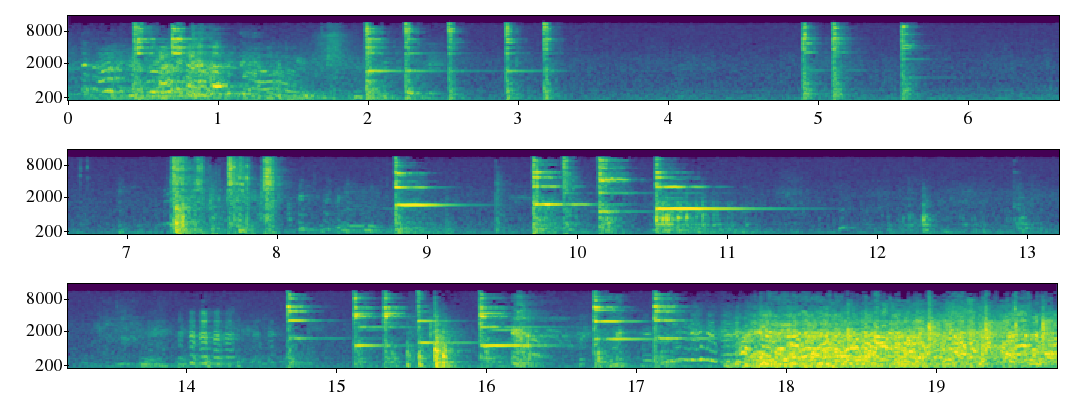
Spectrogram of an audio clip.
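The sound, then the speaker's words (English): Flatware and spoons clink as they are put away, many sharp, bright metallic taps coming in short clusters separated by quiet gaps, some single and some in quick runs. “Guess I ought to start with the flatware. Now, where would be a really fun place to keep the spoons?”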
